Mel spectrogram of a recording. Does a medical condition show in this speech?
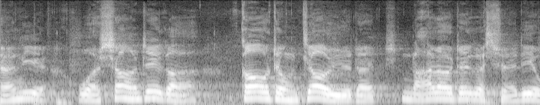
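Yes: cerebral palsy; birth oxygen deprivation; speech impediment, needs extra time, uses interpreter.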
